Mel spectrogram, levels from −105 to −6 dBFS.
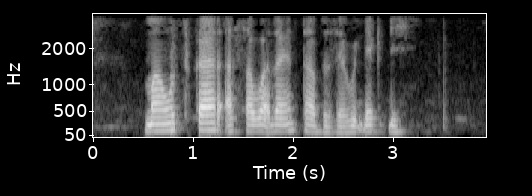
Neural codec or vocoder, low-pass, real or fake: none; 3.6 kHz; real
